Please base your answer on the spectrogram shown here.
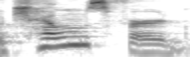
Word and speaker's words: Chelmsford: One note in Chelmsford is said with the CH, so Chelmsford, like a ch sound at the beginning of the word change.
